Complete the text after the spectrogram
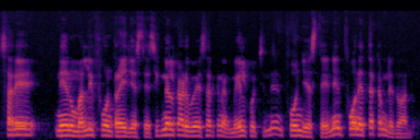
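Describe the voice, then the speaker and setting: Man, Telangana accent, gravelly voice, middle pitch, interview storyteller, acts out what others said. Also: very fast, dull audio. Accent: Telangana Telugu. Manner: animated storyteller, acts out quoted speech. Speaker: interview guest, politician.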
